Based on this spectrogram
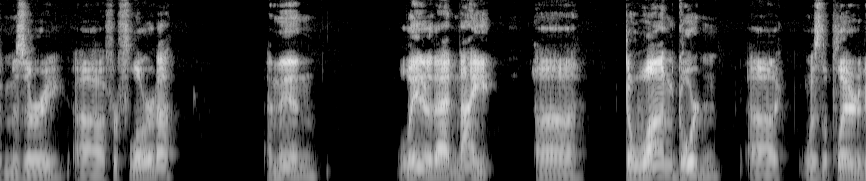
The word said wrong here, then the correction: Deshaun: Now, you're already pronouncing it wrong. – What is Deshaun. It? Deshaun. I'm sorry, Deshaun. Deshaun Gordon came through in another Purdue transaction.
